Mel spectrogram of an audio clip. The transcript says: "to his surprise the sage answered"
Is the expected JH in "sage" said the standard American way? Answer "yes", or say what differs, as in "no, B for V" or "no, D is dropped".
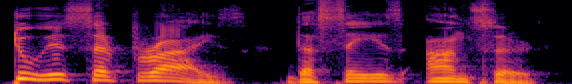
no, Z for JH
